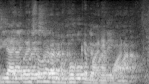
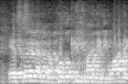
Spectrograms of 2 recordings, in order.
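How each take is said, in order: First: Said in the usual way. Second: "era" stressed and louder, rising at the end; emphatic restatement. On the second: Shown as a demonstration. Owning the joke before the congregation, "era" stressed. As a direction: insist on "Eso era mejor que marihuana". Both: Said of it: "No, perdóname".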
